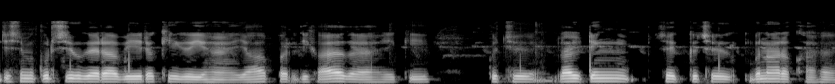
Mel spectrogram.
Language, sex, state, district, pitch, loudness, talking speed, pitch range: Hindi, male, Haryana, Charkhi Dadri, 130 Hz, -18 LUFS, 145 wpm, 120-140 Hz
